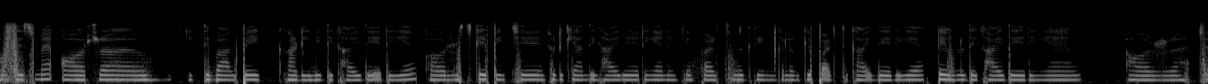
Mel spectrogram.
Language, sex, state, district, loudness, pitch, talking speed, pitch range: Hindi, female, Uttar Pradesh, Budaun, -38 LUFS, 210 Hz, 190 wpm, 210-215 Hz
